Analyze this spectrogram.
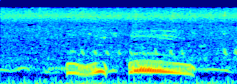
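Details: Spotted dove in a roadside ground-trapping setup: a brief wavering coo then a stronger sustained hollow coo, soft and mid-pitched, with faint low background noise.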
